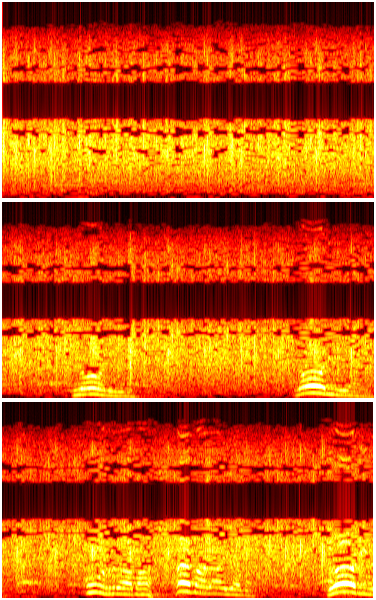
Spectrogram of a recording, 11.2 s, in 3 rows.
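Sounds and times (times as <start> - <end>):
congregation applauding at an evening church service: 0.0 - 11.1
speech: 4.4 - 5.3, 6.6 - 7.6, 8.2 - 10.1, 10.7 - 11.1.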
